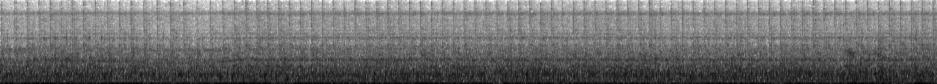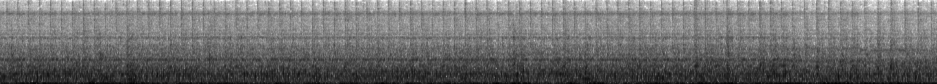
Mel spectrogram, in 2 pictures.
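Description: A quilting sewing machine lays down layers of thread on a quilt with a continuous loud, dense mechanical drone and steady rapid stitching, unbroken for the whole stretch, with no voices.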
